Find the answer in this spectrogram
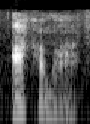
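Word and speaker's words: Achamoth: a quest for the spiritual readers aside ahmath is spelled a c h a m o t h akamath and of readers aside now this world imagination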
